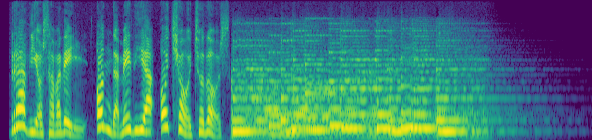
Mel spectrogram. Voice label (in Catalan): Indicativo Radio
